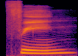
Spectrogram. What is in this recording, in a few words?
"fin", Spanish syllable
